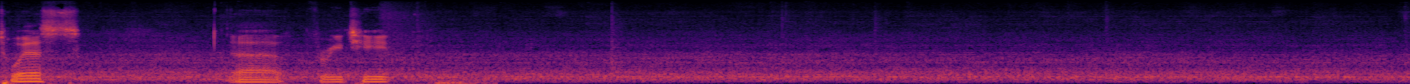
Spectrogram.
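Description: A gas forge roars steadily in the background.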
